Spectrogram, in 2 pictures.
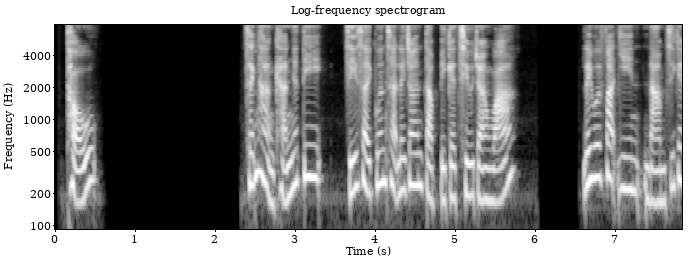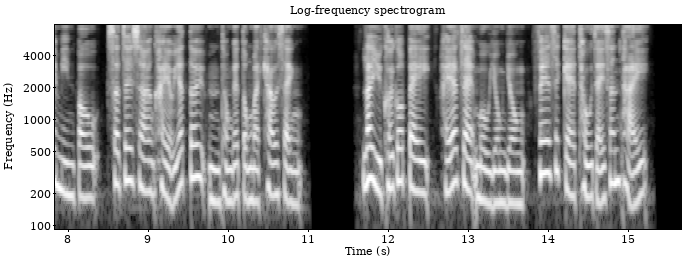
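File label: Cantonese, audio guide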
